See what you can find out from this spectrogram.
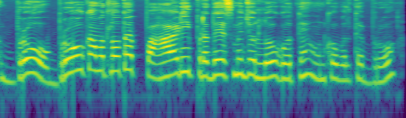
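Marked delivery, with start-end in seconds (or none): none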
